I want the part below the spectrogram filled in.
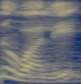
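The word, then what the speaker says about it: way: तो यहां पे देखिए ए का ऐ उच्चारण का जो नियम था कि जब किसी इंग्लिश के वर्ड में ए के जस्ट बाद वाई रहे या ए के जस्ट बाद आई रहे तो इस दोनों का उच्चारण जो होगा ए होगा क्या होगा ए होगा यानी ए वाई ए होगा उच्चारण ए आई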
